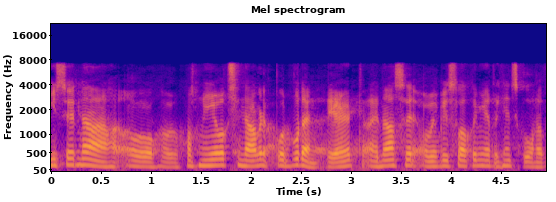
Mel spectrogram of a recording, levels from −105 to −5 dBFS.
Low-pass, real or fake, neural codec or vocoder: 7.2 kHz; fake; codec, 16 kHz, 1 kbps, FreqCodec, larger model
